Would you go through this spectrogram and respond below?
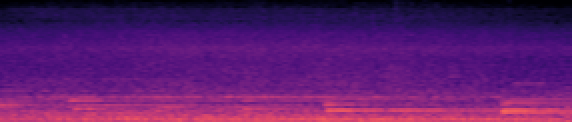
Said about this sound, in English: As we face the sea, the sounds of ship traffic can be heard in the distance.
